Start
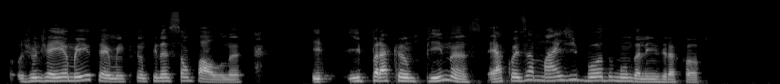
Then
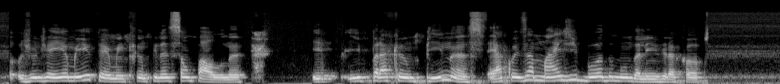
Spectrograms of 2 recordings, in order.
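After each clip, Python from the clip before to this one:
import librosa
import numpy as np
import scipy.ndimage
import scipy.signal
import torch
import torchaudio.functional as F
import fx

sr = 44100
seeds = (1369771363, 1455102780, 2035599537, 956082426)

y = fx.peak_eq(x, sr, hz=330.0, db=13.0, octaves=0.28)
y = fx.notch(y, sr, hz=1700.0, q=6.1)
y = fx.env_flatten(y, sr, amount_pct=70)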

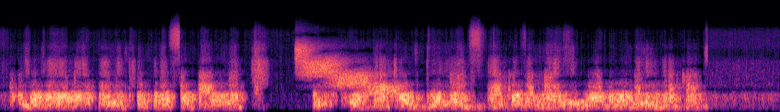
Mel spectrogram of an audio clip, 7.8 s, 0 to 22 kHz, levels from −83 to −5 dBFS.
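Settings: y = fx.dmg_crackle(x, sr, seeds[0], per_s=520.0, level_db=-30.0)
y = fx.spec_paint(y, sr, seeds[1], shape='fall', start_s=2.95, length_s=1.15, low_hz=430.0, high_hz=3200.0, level_db=-17.0)
y = fx.noise_vocoder(y, sr, seeds[2], bands=8)
y = y * 10.0 ** (-4.0 / 20.0)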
